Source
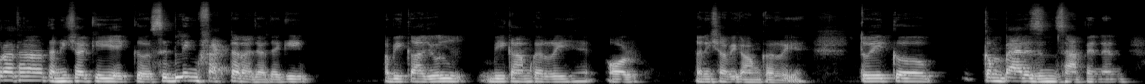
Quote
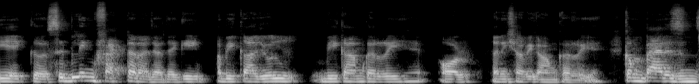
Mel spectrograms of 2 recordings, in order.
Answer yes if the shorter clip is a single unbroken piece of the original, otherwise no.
no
